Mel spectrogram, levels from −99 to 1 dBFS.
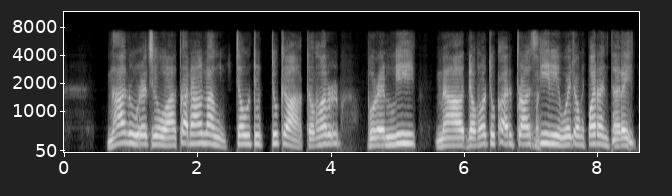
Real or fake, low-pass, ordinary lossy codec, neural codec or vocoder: fake; 7.2 kHz; none; codec, 16 kHz, 0.5 kbps, FreqCodec, larger model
